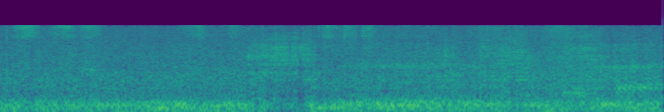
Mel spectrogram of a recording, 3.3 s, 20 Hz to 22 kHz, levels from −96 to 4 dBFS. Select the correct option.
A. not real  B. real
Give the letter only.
B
